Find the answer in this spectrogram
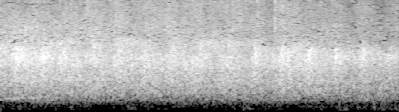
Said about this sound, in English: She is helping us with our process this year, and if you'll please tell her thank you with your applause.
